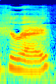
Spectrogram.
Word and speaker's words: Huret: a little bit about puree dolls so it's pronounced here a and spelled h-u-r-e-t and hurray is best known for being one of the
